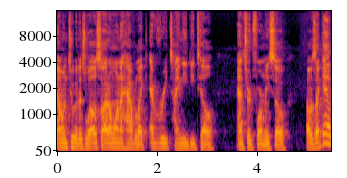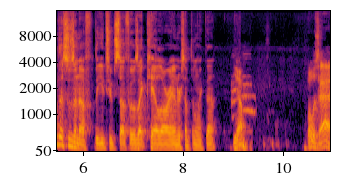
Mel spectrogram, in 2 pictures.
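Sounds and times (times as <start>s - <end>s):
speech: 0.0s - 9.4s, 10.4s - 10.9s
pet cat meowing: 9.0s - 9.5s.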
